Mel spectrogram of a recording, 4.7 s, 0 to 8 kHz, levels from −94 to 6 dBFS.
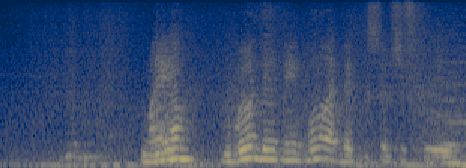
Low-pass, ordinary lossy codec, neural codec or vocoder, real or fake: none; none; codec, 16 kHz, 0.5 kbps, X-Codec, HuBERT features, trained on general audio; fake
